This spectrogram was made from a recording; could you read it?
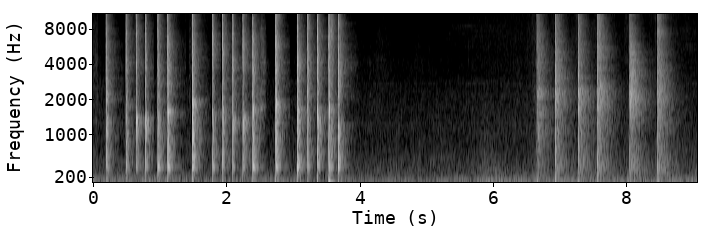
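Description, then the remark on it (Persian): A quick, uneven burst of about fifteen sharp hand claps, then a few seconds of quiet before six more slower claps. The claps are crisp and fairly loud, with no voices. “حالا کف بزن. اون دست زدنه.”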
